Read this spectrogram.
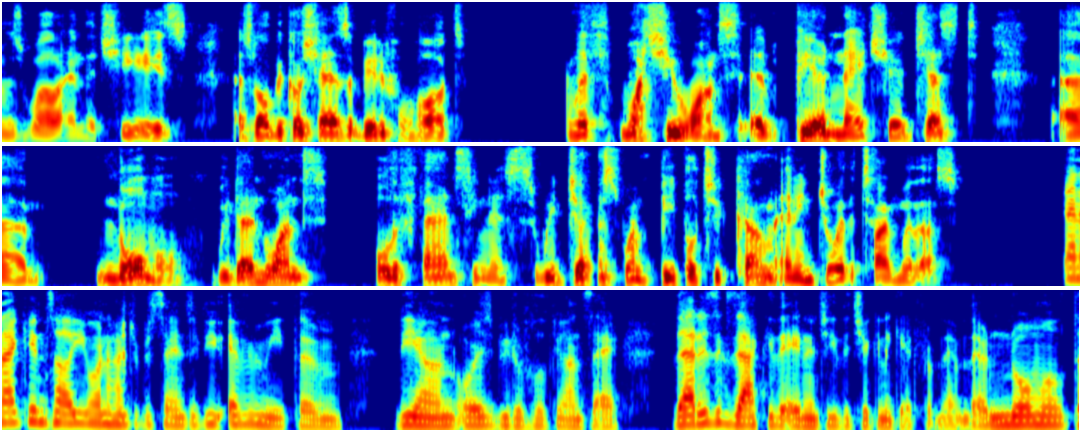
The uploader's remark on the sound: on a Zoom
